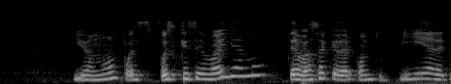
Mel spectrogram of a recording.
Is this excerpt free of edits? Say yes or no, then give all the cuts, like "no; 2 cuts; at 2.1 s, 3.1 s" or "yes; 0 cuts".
no; 1 cut; at 2.8 s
